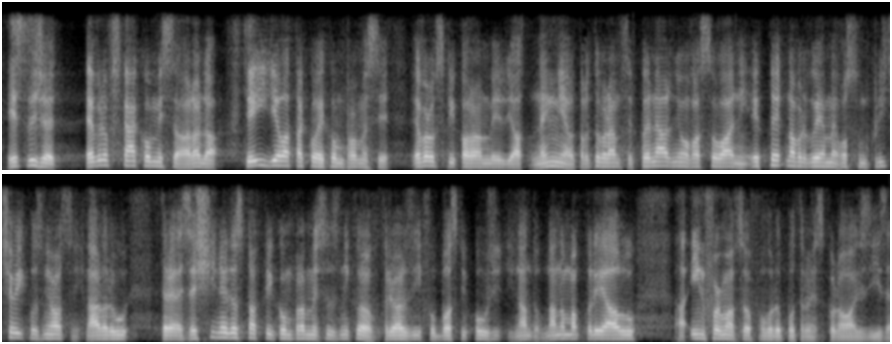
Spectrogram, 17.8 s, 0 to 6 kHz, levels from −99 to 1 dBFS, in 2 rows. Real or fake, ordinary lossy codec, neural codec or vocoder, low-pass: fake; AAC, 48 kbps; codec, 16 kHz in and 24 kHz out, 0.9 kbps, LongCat-Audio-Codec, four codebook decoder; 5.4 kHz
